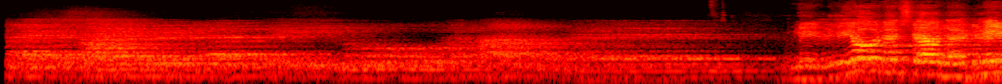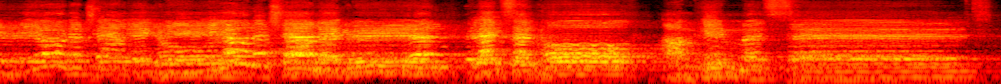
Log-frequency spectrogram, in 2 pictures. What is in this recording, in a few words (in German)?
Weihnachtsglocken; MGV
